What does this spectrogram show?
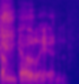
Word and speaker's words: Ungoliant: No, it's not. That's not how you pronounce it. How do I know? I don't know. It's Ungolian.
